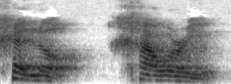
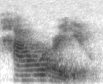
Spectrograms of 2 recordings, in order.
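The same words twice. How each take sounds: First: "Hello, how are you?" with a rough, scraping H from the throat, louder; harsh throaty H. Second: "How are you?" with a gentle airy H, much quieter; soft relaxed H. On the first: Teacher demonstrates the overdone Spanish-speaker H, loud and harsh. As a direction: attack the H hard from the back of the throat. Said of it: "That means you're breathing out, like". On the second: Teacher models the toned-down H at a three, soft and relaxed. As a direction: breathe the H out lightly, jaw loose. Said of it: "bring it down to about a three". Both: Shown as a demonstration.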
